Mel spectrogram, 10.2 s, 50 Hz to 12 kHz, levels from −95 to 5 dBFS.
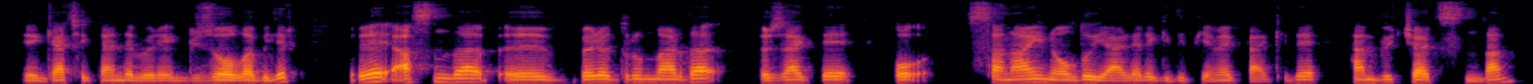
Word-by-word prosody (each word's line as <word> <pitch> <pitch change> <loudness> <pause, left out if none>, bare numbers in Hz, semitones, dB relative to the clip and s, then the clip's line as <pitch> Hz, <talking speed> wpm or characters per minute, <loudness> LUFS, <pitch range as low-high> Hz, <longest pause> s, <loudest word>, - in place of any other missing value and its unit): eee, 100 - -1
gerçekten 105 +1 -2
de 110 -1 0
böyle 105 +1 0
güzel 100 +2 -3
olabilir 110 -1 +3 0.4
ve - - +7
aslında, 145 -1 +2
eee, 120 -1 +1 0.2
böyle 130 0 +2
durumlarda 130 +2 +2 0.2
özellikle 120 +2 0 0.3
o 465 +3 +1 0.2
sanayinin 125 +2 0
olduğu 115 +1 +2
yerlere 110 0 0
gidip 100 -3 -11
yemek 105 +2 -5
belki 90 +1 -6
de 125 0 -1 0.2
hem 120 0 0
bütçe 125 - 0
açısından 120 - -2
115 Hz, 135 wpm, -24 LUFS, 105-125 Hz, 0.4 s, ve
